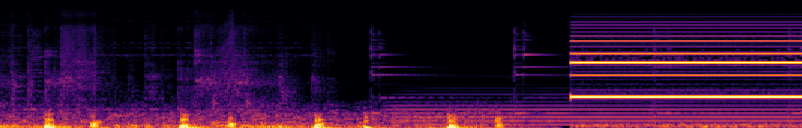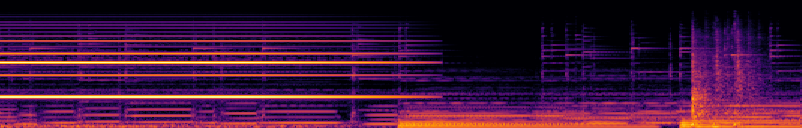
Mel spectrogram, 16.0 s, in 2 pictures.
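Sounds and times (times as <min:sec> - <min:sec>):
flatline monitor beep: 0:05.7 - 0:12.5.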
